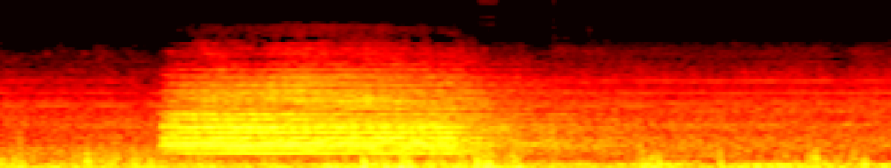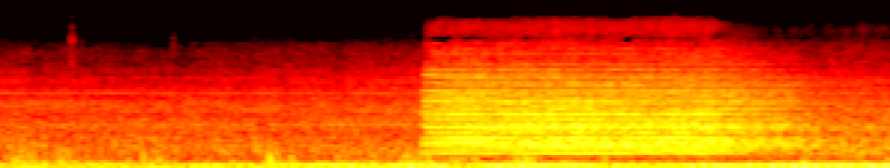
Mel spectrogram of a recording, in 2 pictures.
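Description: A diesel locomotive sounds two long blasts on its air horn.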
